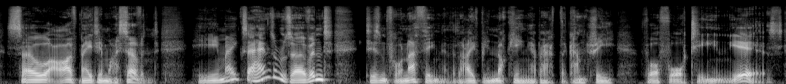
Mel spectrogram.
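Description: A man's voice: sits low, gravelly, slightly rough, no echo, clean studio sound, full character voice. A man voicing a cheerful, boastful male adventurer who speaks placidly. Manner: placid, pleased with himself.

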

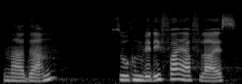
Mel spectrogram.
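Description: A woman's voice: on the low side, normal speed, close to an everyday voice. An actress playing a hard-nosed female smuggler in a video game, curt and unyielding. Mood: businesslike, stubborn. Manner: curt, tough. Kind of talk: dramatic video game acting, German dub.

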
